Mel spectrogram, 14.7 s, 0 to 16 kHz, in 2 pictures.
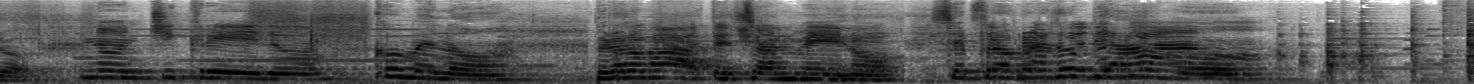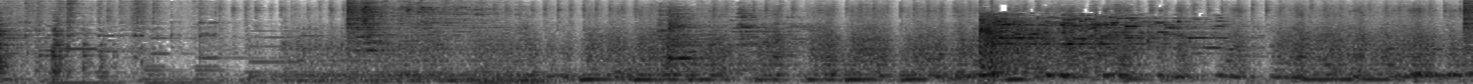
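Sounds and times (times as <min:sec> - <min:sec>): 
speech: 0:00.0 - 0:06.7
plates breaking and clattering: 0:06.4 - 0:09.7, 0:12.2 - 0:13.8.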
